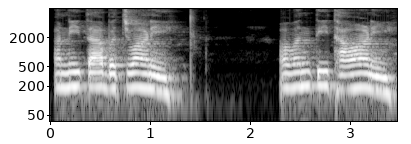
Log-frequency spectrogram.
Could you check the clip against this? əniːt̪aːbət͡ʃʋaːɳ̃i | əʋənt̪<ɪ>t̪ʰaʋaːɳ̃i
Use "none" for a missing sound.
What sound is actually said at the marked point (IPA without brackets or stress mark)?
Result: i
